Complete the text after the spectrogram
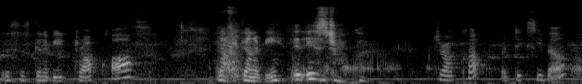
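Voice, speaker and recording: With lively intonation and a fairly high pitch, a woman speaks at a moderate pace with long, frequent pauses over noticeable background noise. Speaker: furniture painter and vintage seller. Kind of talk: casual DIY tutorial vlog. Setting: home workshop, sitting on the ground. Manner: chatty, informal.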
